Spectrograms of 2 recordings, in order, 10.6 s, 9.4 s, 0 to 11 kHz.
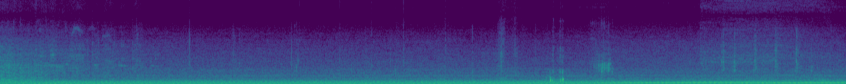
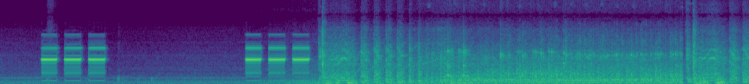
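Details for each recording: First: Mack MP8 / Volvo D13 truck diesel after a Volvo specialist sorted the injectors to cure its long-crank hard start: constant regular idle beat with a couple of brief outside clicks; clean healthy idle. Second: Mack MP8 / Volvo D13 truck diesel that long-cranks after sitting a day or two or after a fuel stop: warning chimes, then starter grinds a good while before catching and settling; hard start, later fixed by sorting injectors.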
